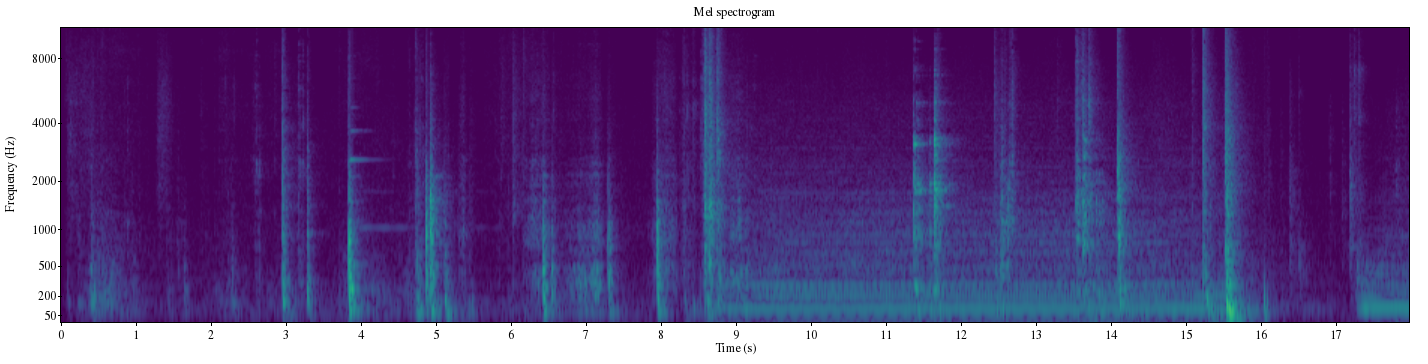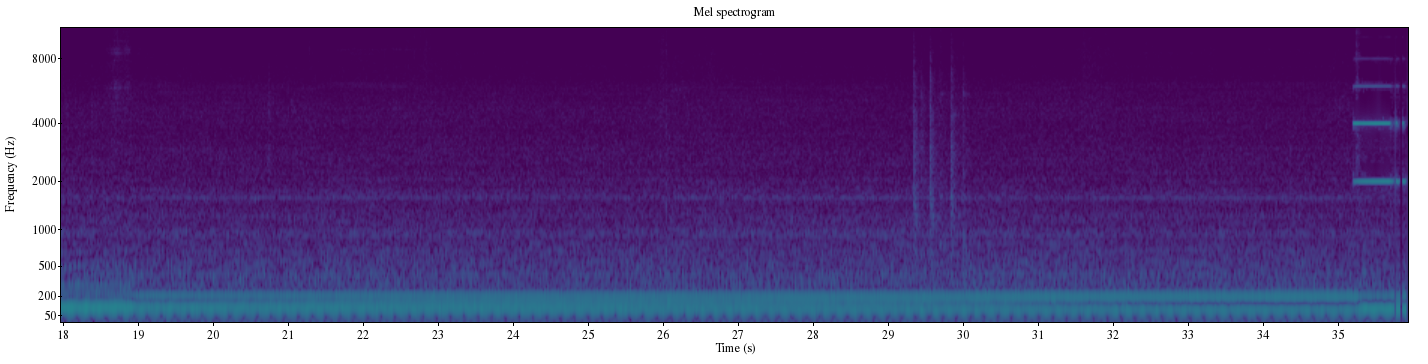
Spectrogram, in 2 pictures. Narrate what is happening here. I opened a drawer and took out a plate. then placed food on the plate, put it in the microwave, and started the microwave.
